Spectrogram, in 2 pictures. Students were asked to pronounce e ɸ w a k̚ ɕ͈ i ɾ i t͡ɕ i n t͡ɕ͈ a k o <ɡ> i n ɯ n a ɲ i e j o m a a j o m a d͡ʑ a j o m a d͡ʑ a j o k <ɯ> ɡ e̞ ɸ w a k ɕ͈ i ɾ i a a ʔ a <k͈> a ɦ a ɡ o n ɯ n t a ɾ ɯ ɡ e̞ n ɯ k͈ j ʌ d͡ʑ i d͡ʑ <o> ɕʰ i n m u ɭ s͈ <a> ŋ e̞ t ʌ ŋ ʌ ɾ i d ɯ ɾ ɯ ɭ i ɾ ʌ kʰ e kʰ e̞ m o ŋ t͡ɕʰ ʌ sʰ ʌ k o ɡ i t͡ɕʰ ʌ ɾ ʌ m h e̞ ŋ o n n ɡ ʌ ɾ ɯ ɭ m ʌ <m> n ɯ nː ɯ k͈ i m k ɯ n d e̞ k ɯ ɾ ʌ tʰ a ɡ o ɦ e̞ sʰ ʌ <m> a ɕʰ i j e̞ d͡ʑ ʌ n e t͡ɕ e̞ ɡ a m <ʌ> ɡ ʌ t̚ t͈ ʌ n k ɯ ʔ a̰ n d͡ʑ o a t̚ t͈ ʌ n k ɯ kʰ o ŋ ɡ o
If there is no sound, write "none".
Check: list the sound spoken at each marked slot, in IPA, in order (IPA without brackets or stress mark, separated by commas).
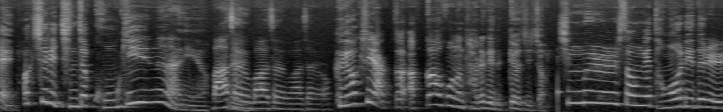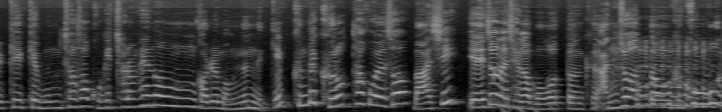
ɡ, ɯ, k͈, o, ʌ, ŋ, m, ʌ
